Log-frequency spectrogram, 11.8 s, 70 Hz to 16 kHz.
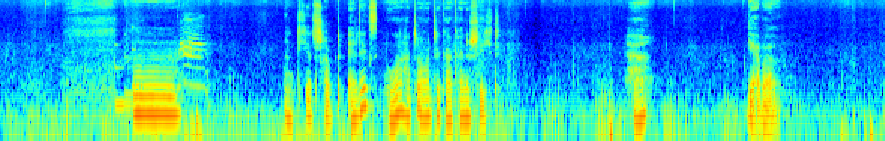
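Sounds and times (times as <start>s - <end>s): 
speech: 1.8s - 2.0s, 4.0s - 6.8s, 10.0s - 10.5s
domestic cat meowing: 2.3s - 2.8s
domestic cat purring: 5.2s - 11.1s.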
